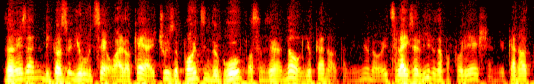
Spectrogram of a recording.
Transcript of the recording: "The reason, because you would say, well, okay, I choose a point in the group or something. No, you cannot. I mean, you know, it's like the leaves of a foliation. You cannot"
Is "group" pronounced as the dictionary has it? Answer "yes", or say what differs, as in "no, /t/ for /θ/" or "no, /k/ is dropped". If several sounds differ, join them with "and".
yes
